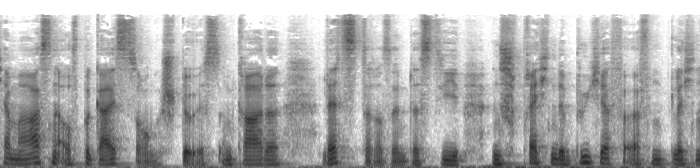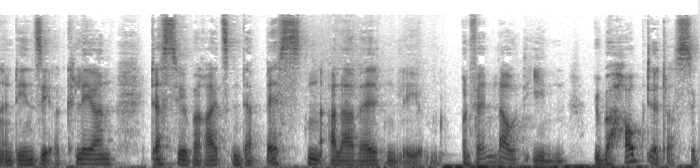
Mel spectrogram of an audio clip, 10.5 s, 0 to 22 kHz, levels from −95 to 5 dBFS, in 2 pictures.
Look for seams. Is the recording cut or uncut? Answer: uncut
